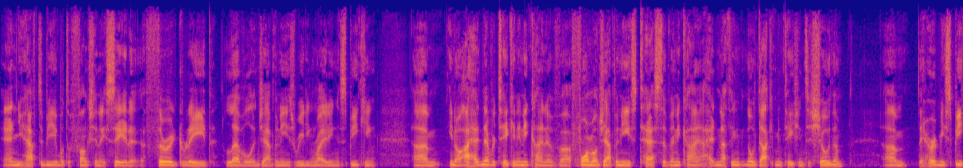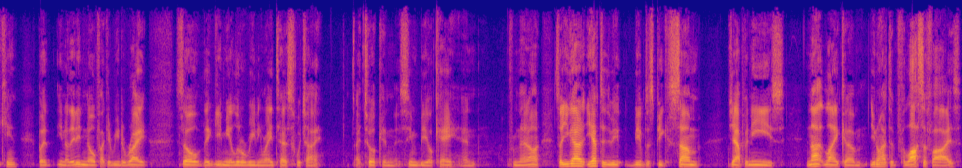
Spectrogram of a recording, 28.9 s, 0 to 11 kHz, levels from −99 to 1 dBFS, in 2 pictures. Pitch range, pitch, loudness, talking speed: 100-120 Hz, 110 Hz, -24 LUFS, 220 wpm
